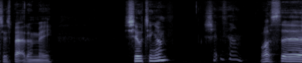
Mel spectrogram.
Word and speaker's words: Schiltigheim: At you're going to pronounce this better than me. Shiltingham? What's the? Schiltigheim.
